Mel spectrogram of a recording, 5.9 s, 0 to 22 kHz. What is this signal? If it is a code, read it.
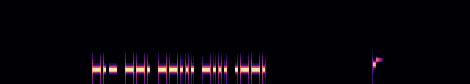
Morse code, heard as a keyed tone, about 34 wpm, 700 Hz. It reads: KG7BP
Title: USA Call Signs 35wpm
